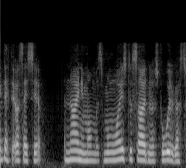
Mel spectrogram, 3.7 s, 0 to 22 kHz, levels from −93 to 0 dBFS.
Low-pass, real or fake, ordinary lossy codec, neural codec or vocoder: none; fake; none; codec, 16 kHz, 0.5 kbps, X-Codec, WavLM features, trained on Multilingual LibriSpeech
